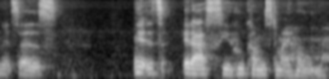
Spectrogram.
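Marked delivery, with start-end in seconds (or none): 3.5-4.9 hoarse, low, quiet, raspy hushed voice. Narrating a scene, voicing a voice heard from the darkness, raspy, quiet voice. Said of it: "It's kind of a raspy, quieter voice".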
